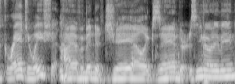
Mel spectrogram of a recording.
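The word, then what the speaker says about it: J. Alexander's: I haven't been to Jay Alexanders you know what I mean Jesus everyone knows Jay Alexanders this is where the Savages time first of all it's pronounced jalexanders jalexander in and- out it's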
